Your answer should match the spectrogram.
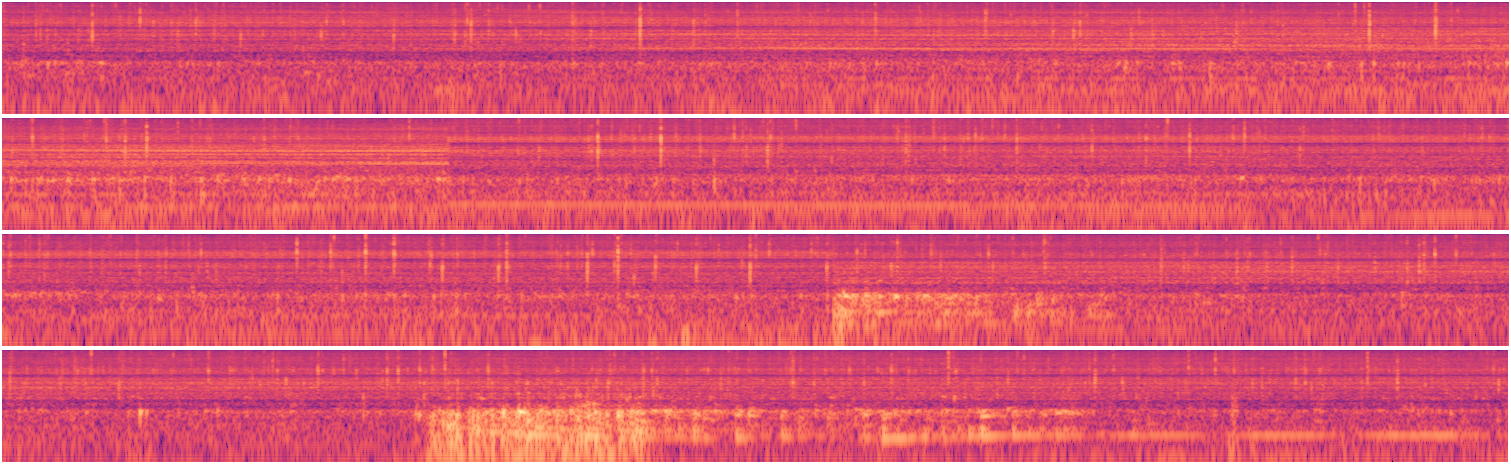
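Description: Underwater sound picked up by a submerged camera: a steady hiss with faint clicks and faint humming tones that shift in pitch now and then. Two loud rushes of water noise break in, a short one about two-thirds of the way in and a longer, louder one near the end.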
